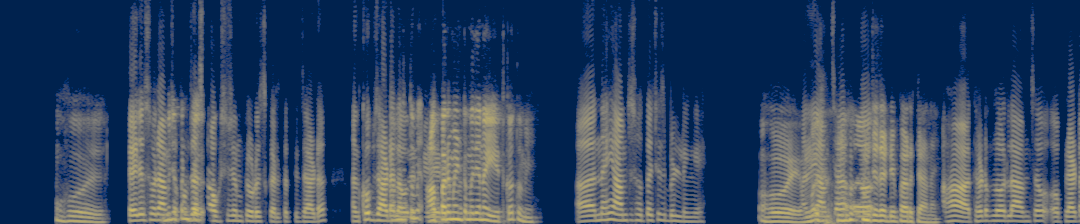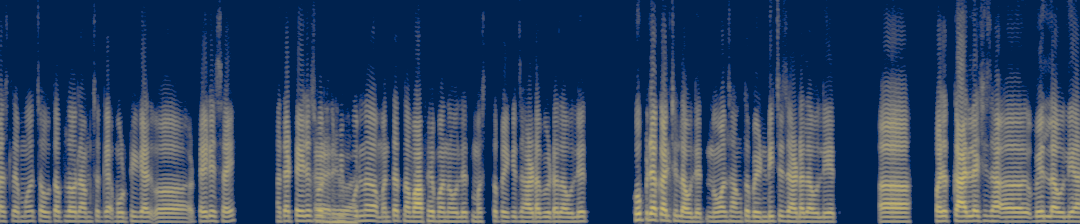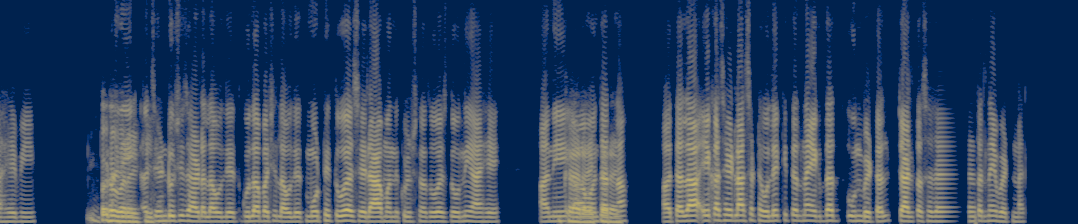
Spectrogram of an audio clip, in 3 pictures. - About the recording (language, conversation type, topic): Marathi, podcast, घरात साध्या उपायांनी निसर्गाविषयीची आवड कशी वाढवता येईल?
- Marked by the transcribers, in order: in English: "टेरेसवर"; in English: "प्रोड्यूस"; in English: "टेरेसवर"; chuckle; in English: "टेरेस"; in English: "टेरेसवरती"; other noise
